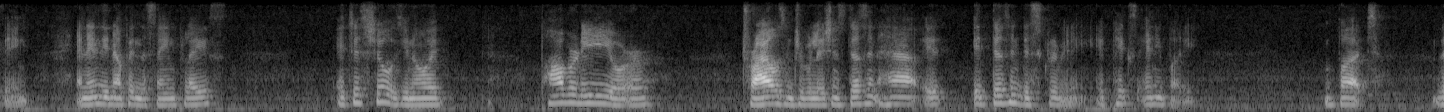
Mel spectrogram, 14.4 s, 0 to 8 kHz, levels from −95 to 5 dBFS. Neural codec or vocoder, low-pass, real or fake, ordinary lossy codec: none; 7.2 kHz; real; Opus, 16 kbps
